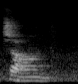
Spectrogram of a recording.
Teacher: शिरोरेखा के ऊपर चंद्र बिंदु, शिरोरेखा के ऊपर चंद्र बिंदु जो है वो इसका सिंबल होता है। और इसका उच्चारण जो है बेटा नाक और मुख दोनों के द्वारा होता है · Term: अनुनासिक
